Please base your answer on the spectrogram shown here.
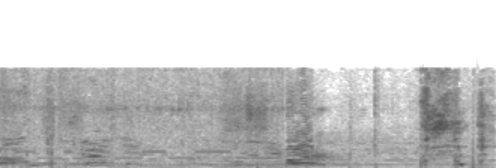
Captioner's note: coughs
